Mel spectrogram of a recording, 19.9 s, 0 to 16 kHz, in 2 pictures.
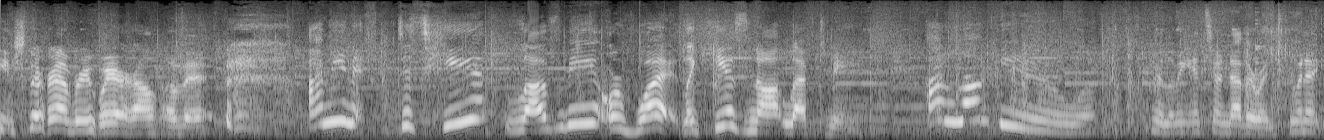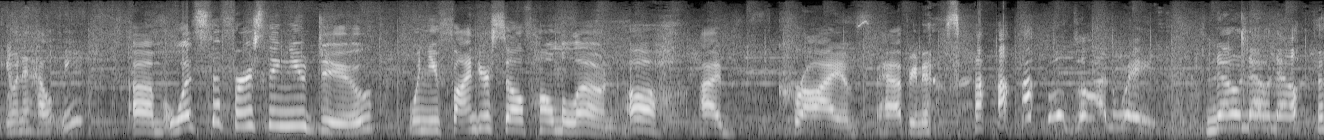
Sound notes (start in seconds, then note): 16.9 laughter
